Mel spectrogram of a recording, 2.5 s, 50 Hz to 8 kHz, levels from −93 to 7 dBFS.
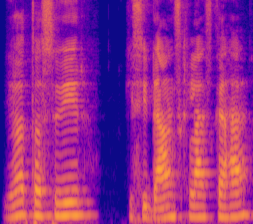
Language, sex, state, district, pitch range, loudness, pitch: Hindi, male, Bihar, Patna, 145-170 Hz, -19 LUFS, 150 Hz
